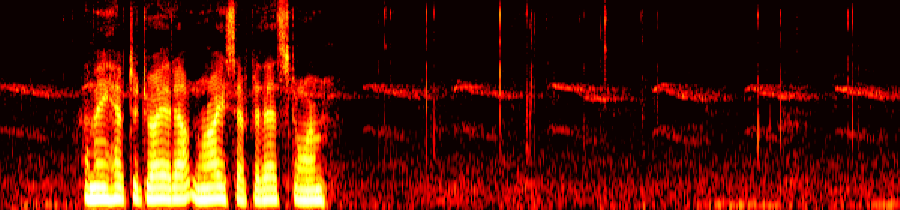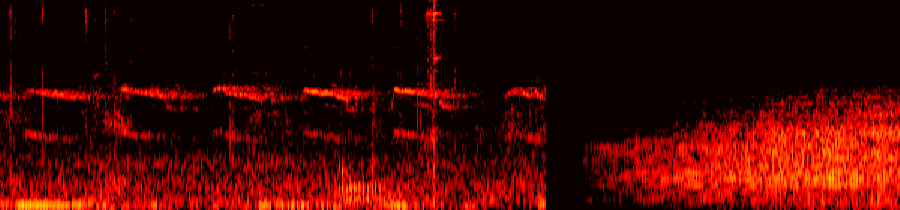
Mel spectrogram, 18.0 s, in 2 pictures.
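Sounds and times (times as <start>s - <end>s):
sharp clicks: 3.7s - 10.6s.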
